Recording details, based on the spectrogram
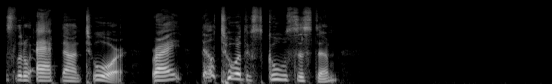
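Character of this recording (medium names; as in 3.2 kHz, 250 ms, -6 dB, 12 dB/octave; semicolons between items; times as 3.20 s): noise floor -74 dBFS; spectral tilt -4.5 dB/octave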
